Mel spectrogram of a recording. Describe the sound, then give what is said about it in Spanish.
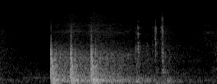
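Knuckles knock on the door of a multipurpose room in a facility housing a hairdresser and podiatry service: three firm raps in quick succession, then a few lighter taps after a short pause. “¿Quieres tocar la puerta, ¿no? Toco puertas.”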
